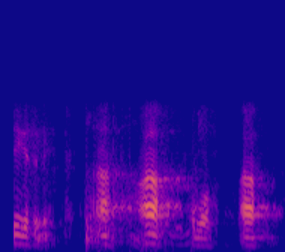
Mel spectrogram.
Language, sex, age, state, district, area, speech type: Assamese, male, 45-60, Assam, Goalpara, urban, conversation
